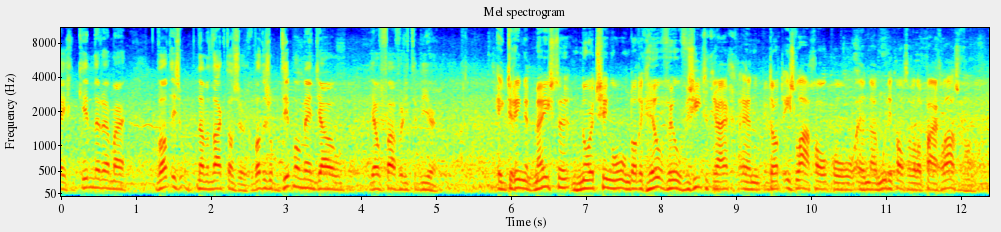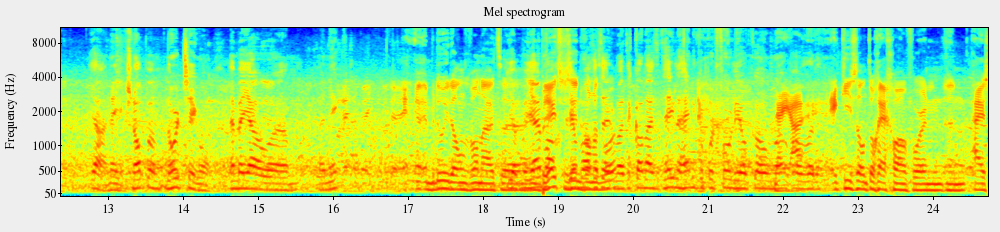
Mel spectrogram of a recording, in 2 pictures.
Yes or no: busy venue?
yes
